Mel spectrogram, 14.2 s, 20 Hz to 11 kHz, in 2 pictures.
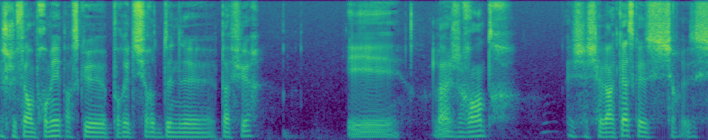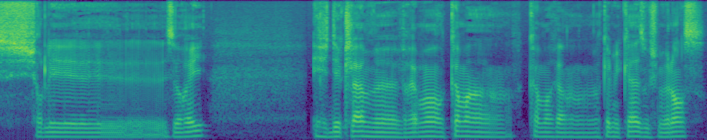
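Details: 25-year-old man who has stuttered since age 4, self-described as fairly severe and worse with stress, fatigue and in front of others; stuttering.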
